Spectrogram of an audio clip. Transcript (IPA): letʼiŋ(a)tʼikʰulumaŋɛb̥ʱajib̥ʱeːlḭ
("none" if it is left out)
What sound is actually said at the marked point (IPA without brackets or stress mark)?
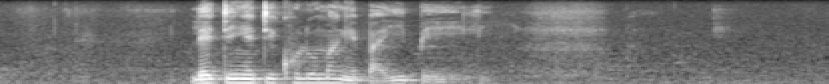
e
